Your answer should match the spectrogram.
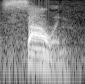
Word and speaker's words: Samhain: This is properly pronounced in the ancient Gaelic as Samhain.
